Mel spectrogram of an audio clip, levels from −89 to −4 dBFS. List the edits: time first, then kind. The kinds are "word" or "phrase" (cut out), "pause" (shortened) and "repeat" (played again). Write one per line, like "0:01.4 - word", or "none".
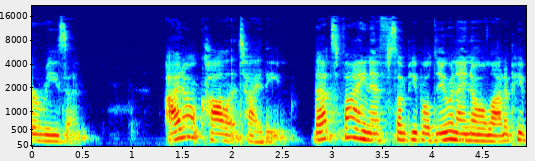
0:02.7 - pause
